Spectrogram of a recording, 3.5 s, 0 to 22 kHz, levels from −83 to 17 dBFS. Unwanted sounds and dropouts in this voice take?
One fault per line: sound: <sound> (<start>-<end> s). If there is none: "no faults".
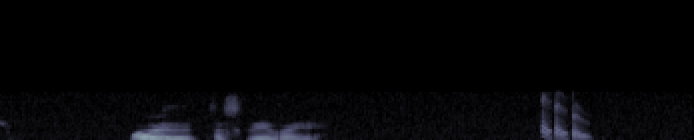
sound: chirp (2.7-3.0 s)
